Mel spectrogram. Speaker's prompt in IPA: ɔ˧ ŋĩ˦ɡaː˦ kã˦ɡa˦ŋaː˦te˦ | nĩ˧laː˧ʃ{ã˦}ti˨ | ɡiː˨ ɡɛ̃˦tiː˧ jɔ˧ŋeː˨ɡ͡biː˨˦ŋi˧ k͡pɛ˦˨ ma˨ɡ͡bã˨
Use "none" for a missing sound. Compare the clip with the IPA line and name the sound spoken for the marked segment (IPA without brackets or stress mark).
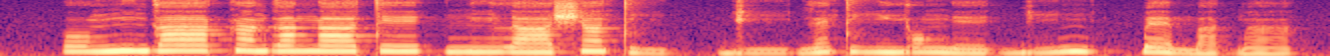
ã˦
